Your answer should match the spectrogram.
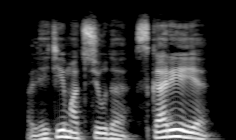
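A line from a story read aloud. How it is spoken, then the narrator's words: Strained growl. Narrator (Russian): рыкнул он, чему-то сопротивляясь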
